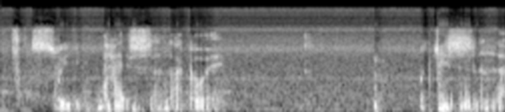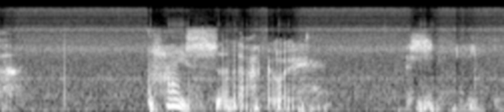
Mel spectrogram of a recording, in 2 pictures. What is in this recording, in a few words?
Amazing Guy 太神了各位, Chinese Meme Sound Effect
